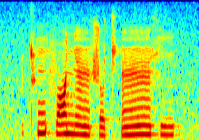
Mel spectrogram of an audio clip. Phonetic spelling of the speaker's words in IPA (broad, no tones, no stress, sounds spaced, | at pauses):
cʰ ũ f ɒ ɲ ɛ̃ː s o t͡ʃʼ ɛ̃ː x i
